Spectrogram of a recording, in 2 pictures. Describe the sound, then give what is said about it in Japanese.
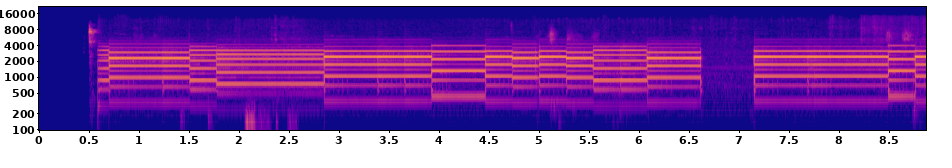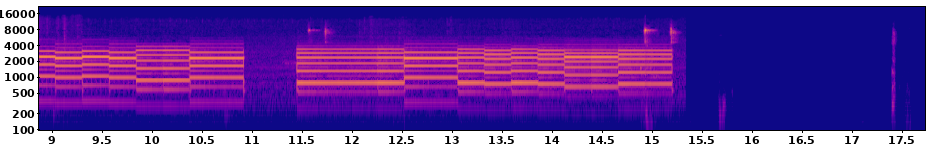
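A school bell chime at a children's school plays a slow, clear melody of sustained electronic tones in three phrases with brief pauses, loud, with no voices, then fades to silence. “I wonder there's a concept of physical school 50 years from now. And this is a, a really nostalgic sound for me to remind me of my childhood.”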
